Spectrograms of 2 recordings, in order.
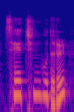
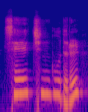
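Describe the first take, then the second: The two takes are said the same way.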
